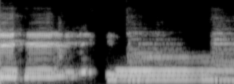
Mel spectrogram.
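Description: Acoustic guitar playing with a voice singing sustained notes, the sound breaking off briefly about a second in.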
